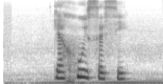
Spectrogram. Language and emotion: Russian, neutral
